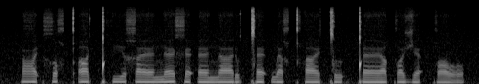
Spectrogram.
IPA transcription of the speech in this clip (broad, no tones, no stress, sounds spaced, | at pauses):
ʕ e ʔ x o χ qʼ a ǃʰ iː χ æː n æ x æ ʔ æ n aː ɾ o ǀ æ ʔ w æ χ qʰ æː ǀ ʊː ʔ ǃ æː q o ʒ æ ʔ q ɔ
